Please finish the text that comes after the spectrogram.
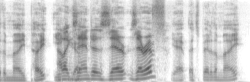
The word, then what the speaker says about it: Alexander Zverev: And now plays You pronounce this better than me, Pete. You can Alexander Zverev.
